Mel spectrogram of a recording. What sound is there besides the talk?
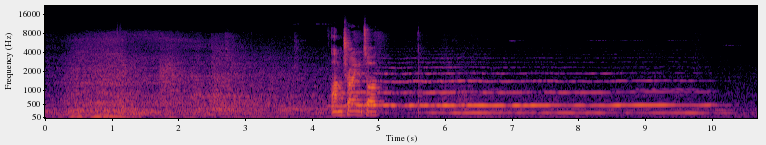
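trucks passing outside the ground-floor apartment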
